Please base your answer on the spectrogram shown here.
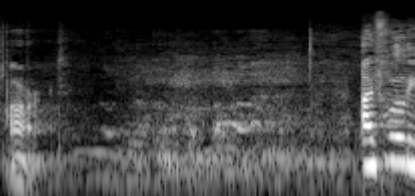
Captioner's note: audience laughing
